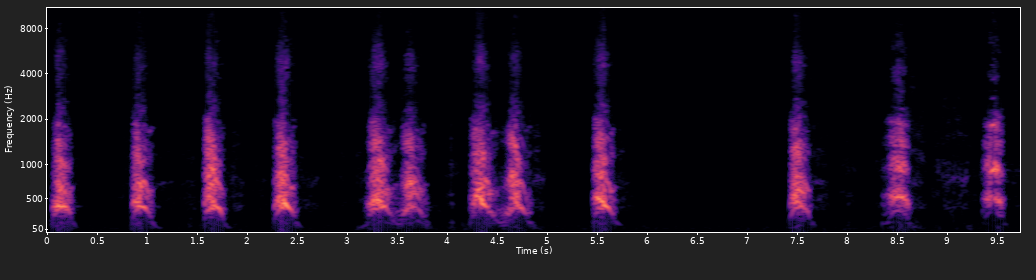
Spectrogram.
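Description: A Rottweiler barks in loud, deep single woofs and quick doubles, spaced about a second apart.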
